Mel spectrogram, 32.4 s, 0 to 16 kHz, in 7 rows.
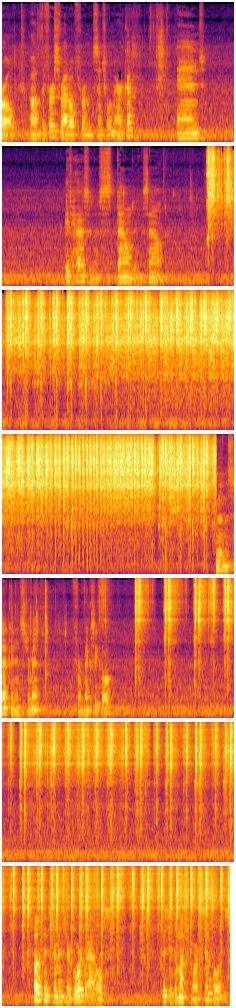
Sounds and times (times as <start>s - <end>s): Speech: 0.0s - 2.8s, 3.5s - 4.1s, 5.9s - 8.0s, 18.2s - 19.4s, 20.0s - 20.8s, 28.5s - 30.0s, 31.0s - 32.4s
Inside, small room: 0.0s - 32.4s
Rattle (instrument): 8.7s - 18.2s, 21.2s - 32.4s.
